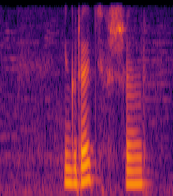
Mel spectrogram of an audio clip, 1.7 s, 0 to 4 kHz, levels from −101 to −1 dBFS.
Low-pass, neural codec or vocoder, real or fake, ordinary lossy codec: 3.6 kHz; none; real; none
